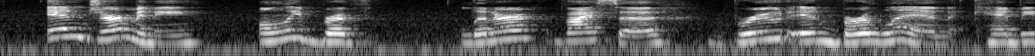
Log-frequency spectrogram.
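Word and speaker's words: Weisse: uh w's are v's if there's an e i it's pronounced i if it's i e it's pronounced e who knew you'd be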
